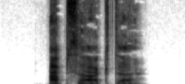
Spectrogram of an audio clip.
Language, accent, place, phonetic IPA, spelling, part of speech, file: German, Germany, Berlin, [ˈapˌzaːktə], absagte, verb, De-absagte.ogg
- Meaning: inflection of absagen: 1. first/third-person singular dependent preterite 2. first/third-person singular dependent subjunctive II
